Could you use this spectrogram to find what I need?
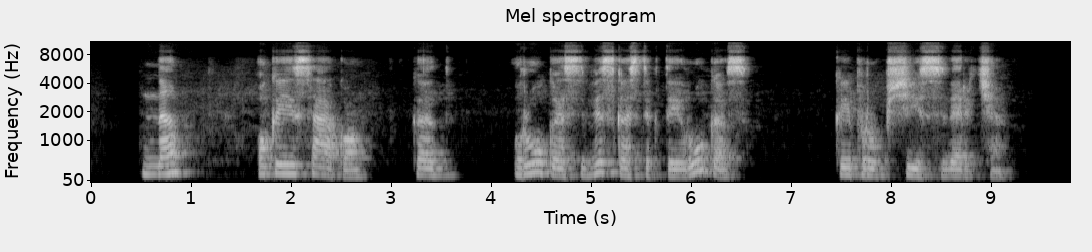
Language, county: Lithuanian, Panevėžys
